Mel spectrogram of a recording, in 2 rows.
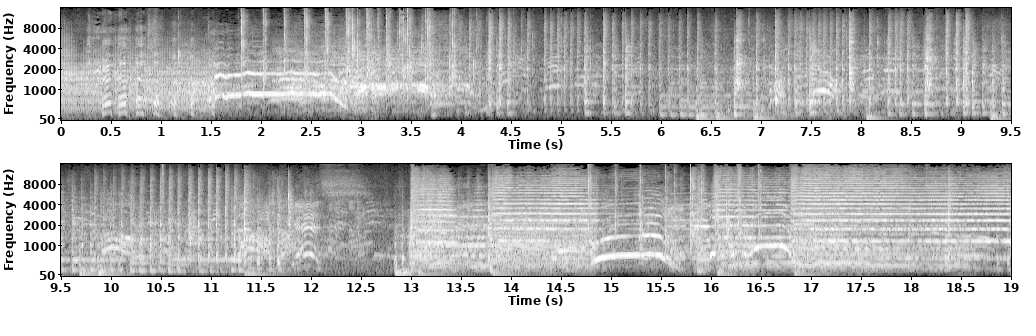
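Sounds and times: marching band playing: 0.0s - 1.8s, 2.9s - 19.0s.

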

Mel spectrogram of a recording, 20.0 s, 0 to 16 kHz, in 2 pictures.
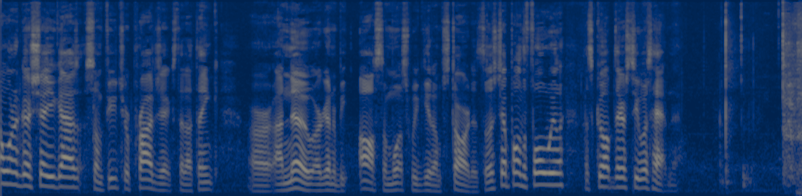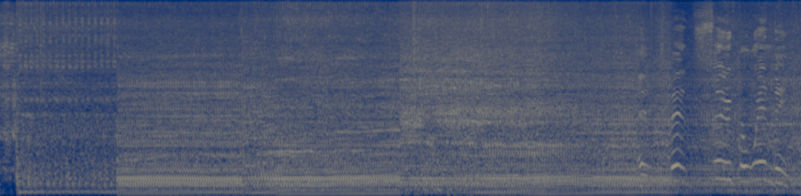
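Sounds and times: quad bike engine starting and running: 9.8s - 20.0s.

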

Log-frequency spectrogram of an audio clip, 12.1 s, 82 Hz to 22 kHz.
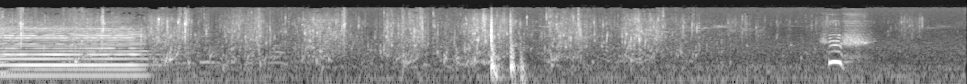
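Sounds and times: background music chords: 0.0s - 2.0s
paddle strokes in water: 0.0s - 10.4s, 11.0s - 12.0s
water dripping and splashing: 0.0s - 10.4s, 11.0s - 11.8s.

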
